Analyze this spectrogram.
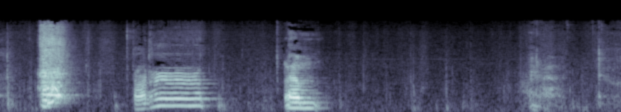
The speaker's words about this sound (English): Excuse me, I've got a blow my nose.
